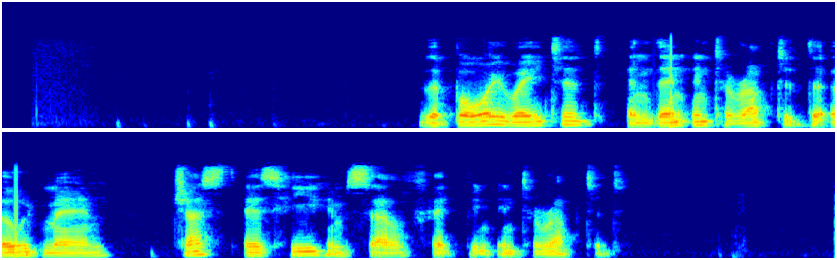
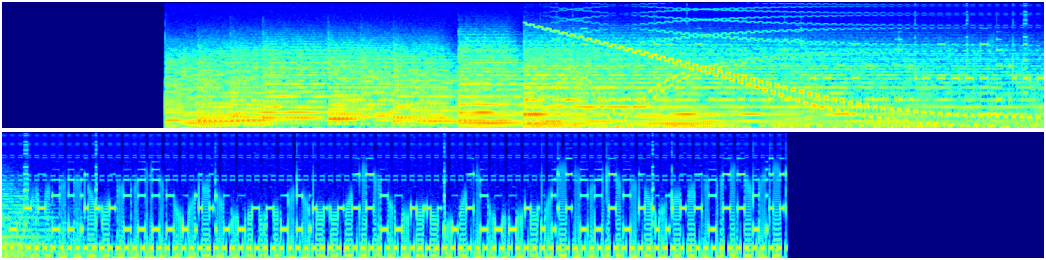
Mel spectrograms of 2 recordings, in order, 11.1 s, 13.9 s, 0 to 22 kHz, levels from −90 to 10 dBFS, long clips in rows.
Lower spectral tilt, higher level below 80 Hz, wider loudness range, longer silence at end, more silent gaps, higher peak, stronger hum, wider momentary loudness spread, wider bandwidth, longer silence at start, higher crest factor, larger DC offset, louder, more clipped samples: first, -6 dB/octave vs -4.5 dB/octave; second, -52 dBFS vs -36 dBFS; second, 6 LU vs 12 LU; second, 1.5 s vs 1.7 s; neither; about the same, -4 dBFS vs -2 dBFS; neither; about the same, 11 LU vs 13 LU; second, 7.6 kHz vs over 20 kHz; first, 2.8 s vs 1.1 s; about the same, 20 dB vs 18 dB; neither; about the same, -21 LUFS vs -20 LUFS; neither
